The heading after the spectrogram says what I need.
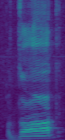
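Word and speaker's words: ض: তাহলে ওভাবে ঠেকিয়ে যদি আমি উচ্চারণ করি, তাহলে উচ্চারণ হবে দেখেন, দদ, দদ।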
